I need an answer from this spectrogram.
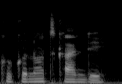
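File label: "coconut candy", Nigerian Pidgin, male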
